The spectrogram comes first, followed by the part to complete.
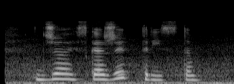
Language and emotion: Russian, neutral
